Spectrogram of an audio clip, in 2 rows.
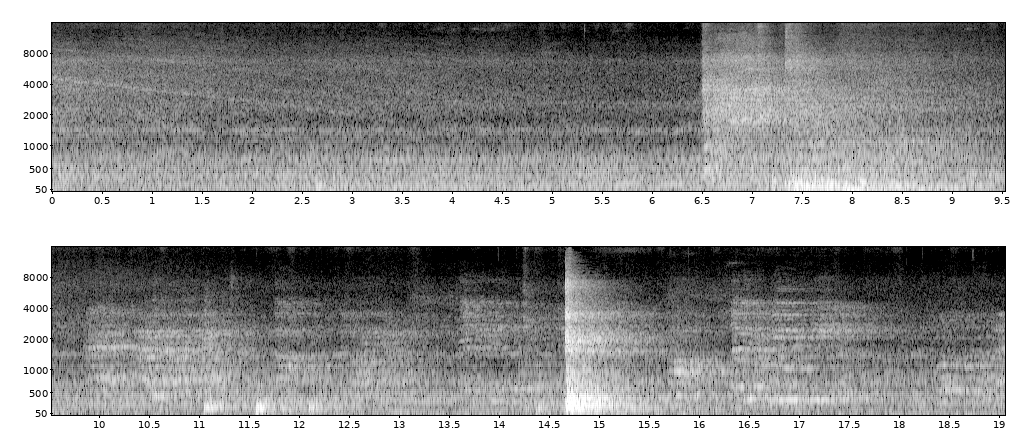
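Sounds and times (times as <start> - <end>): factory machinery hum: 0.0 - 19.0
loud hiss: 6.5 - 10.1
heavy low rumble: 6.6 - 9.9.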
